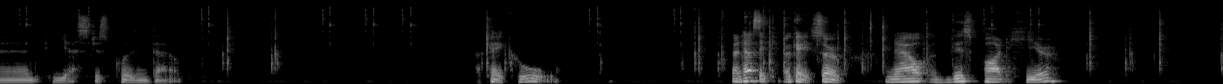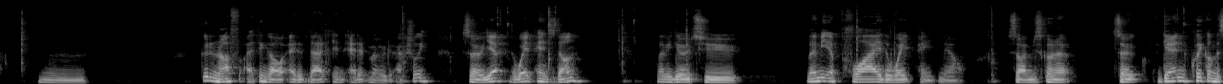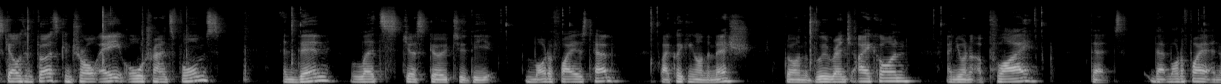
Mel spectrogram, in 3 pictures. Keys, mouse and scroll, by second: 0.1 click, 0.7 click, 1.9 click, 2.2 middle click, 3.1 click, 3.6 click, 3.9 click, 4.8 middle click, 5.8 click, 6.6 click, 6.9 middle click, 7.4 middle click, 7.8 shift+middle click, 8.3 shift+middle click, 8.7 middle click, 9.7 click, 10.2 click, 10.7 middle click, 11.5 middle click, 12.3-15.3 middle drag, 17.1 click, 18.3 Tab, 19.0 Tab, 20.6-21.1 middle drag, 24.6 ctrl+a, 25.8 middle click, 29.9 click, 30.8 click, 32.4 click, 33.7-34.9 drag, 36.3-36.6 drag.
